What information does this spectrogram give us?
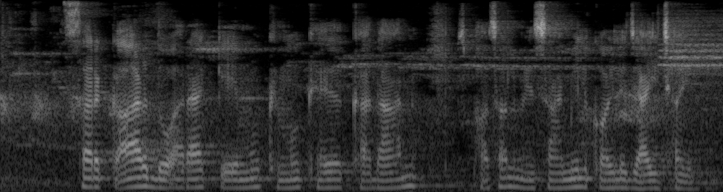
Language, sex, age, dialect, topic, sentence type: Magahi, male, 18-24, Western, agriculture, statement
